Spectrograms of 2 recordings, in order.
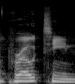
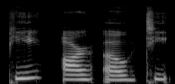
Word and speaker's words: protean: Who is the protein demon? What is that? Is he swole? Wait, you actually said protein, yes. Right? But it's spelled differently. It's P-R-O-T-E-A-N. Okay. I think you mean protean? Protean.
